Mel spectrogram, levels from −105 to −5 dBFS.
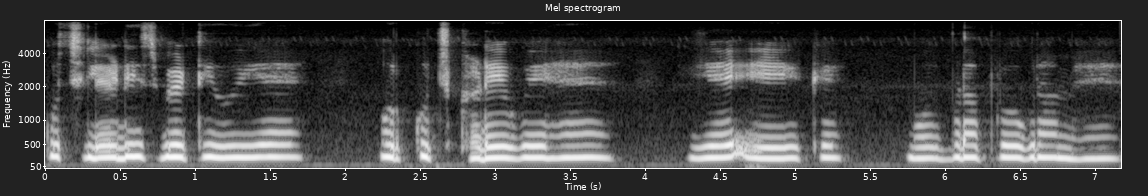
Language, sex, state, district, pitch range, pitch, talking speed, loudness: Hindi, female, Rajasthan, Bikaner, 225-240 Hz, 235 Hz, 135 wpm, -16 LUFS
